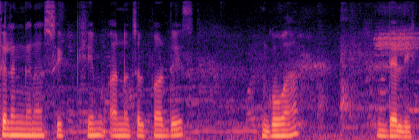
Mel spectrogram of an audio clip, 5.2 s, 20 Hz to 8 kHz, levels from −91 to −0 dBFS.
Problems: constant background noise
